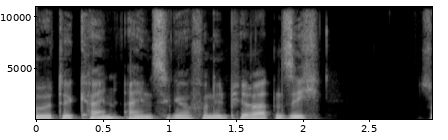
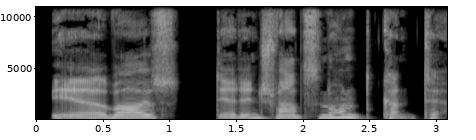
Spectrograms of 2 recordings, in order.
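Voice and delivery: put-on high-pitched, drawn-out old sailor voice; Morgan; 10 semitones higher than usual. Old sailor accuses the boy, high and drawn out. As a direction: accuse in a high, stretched seaman's voice.

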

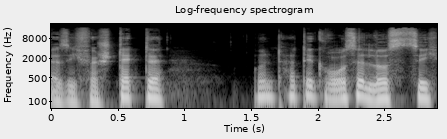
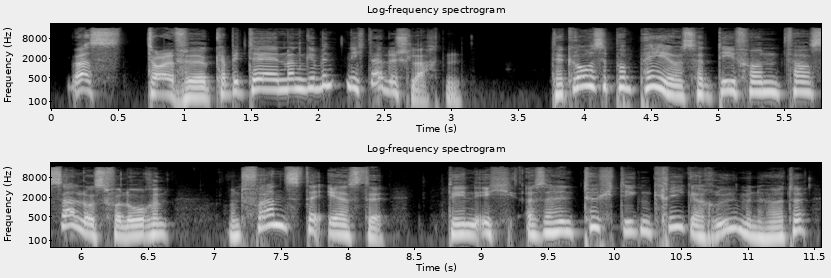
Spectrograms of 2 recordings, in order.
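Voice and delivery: Aramis; 7 semitones higher than usual. A narrator's reading. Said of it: "sagte Aramis".

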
